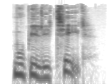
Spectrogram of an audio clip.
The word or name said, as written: mobilitet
